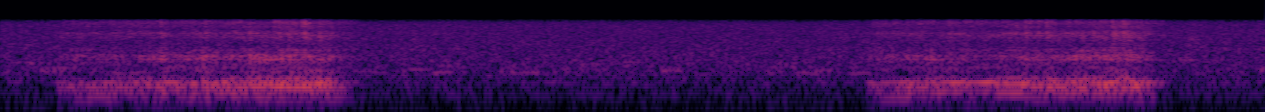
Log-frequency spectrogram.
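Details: Adult man fast asleep: two long, rough, low rattling breaths with quiet pauses between them; ordinary snoring.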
